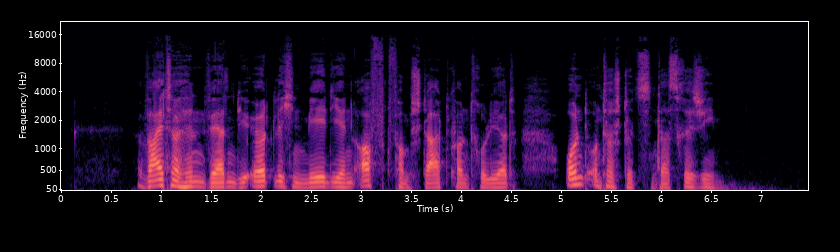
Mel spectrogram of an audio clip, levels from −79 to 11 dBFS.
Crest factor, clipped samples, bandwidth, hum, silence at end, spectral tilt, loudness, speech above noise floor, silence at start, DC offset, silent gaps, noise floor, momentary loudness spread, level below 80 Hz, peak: 20 dB; under 0.1%; 15.5 kHz; none; 0.85 s; -6 dB/octave; -20 LUFS; 45 dB; 0.75 s; under 0.1%; none; -64 dBFS; 9 LU; -50 dBFS; -2 dBFS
